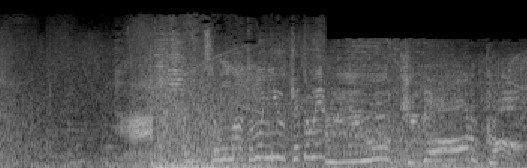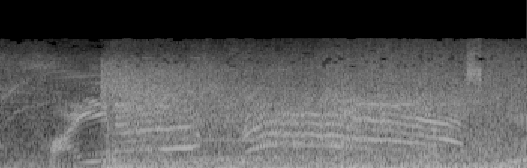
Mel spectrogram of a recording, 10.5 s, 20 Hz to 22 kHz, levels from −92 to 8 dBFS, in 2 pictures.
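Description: From 3.26 s to the end, a section at the wrong speed: the audio runs at 0.549 times its recorded rate, likely because it was played against the wrong clock. Speed and pitch fall together, so the sound becomes slow, drawn out and roughly ten semitones lower.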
